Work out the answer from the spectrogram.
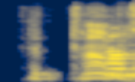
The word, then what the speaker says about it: Thomas: You pronounce his name in French. I can never do it, but Thomas. Thomas. Yeah, Thomas. Thomas. In French, the last letter is always quiet.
